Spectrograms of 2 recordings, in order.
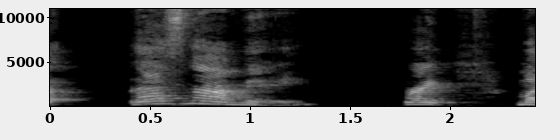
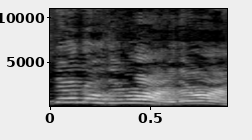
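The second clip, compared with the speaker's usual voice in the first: insisting; 9 semitones higher, 9 dB louder, faster than usual. Retold or imitated. Maddie insisting.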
